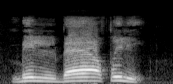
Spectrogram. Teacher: ونلاحظ كيف رققنا الباء والألف وفخمنا الطاء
